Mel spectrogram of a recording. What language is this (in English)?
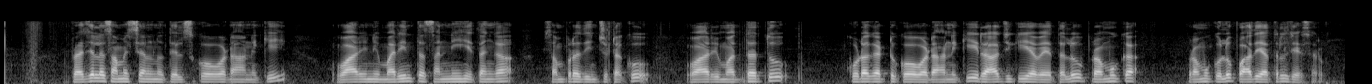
Telugu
